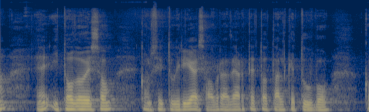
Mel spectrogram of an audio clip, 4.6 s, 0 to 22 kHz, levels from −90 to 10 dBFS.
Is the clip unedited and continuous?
yes; 0 cuts

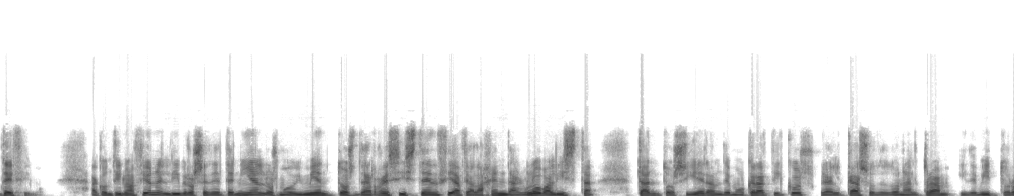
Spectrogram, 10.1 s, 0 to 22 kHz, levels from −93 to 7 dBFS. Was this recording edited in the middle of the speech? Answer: yes; 2 cuts; at 4.6 s, 8.2 s

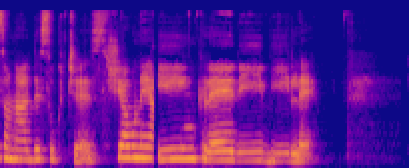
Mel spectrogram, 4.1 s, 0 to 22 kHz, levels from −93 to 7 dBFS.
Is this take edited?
yes; 1 cut; at 1.5 s

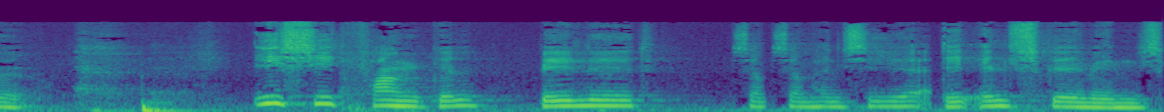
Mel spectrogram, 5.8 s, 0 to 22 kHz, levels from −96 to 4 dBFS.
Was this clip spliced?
yes; 4 cuts; at 1.7 s, 2.6 s, 3.8 s, 4.6 s

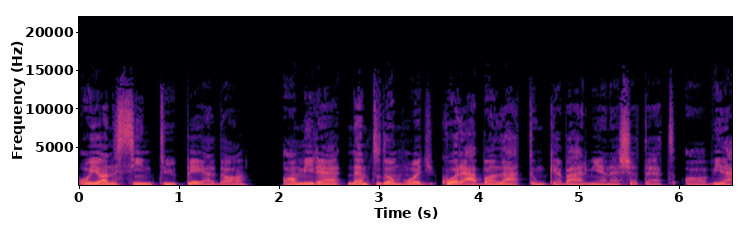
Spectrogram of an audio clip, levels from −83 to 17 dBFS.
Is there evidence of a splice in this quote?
yes; 1 cut; at 2.7 s

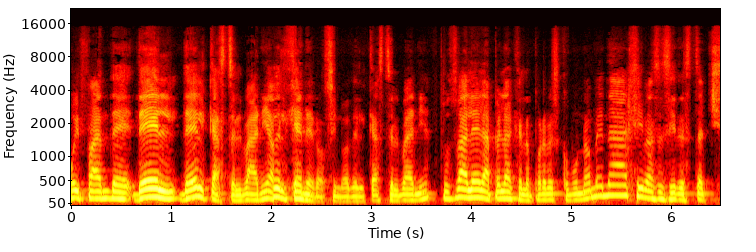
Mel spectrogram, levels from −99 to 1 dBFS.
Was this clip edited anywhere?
yes; 2 cuts; at 2.0 s, 3.7 s

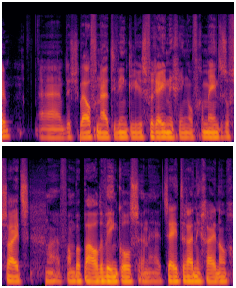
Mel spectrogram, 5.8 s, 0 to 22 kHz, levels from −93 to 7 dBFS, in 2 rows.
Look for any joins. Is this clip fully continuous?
no; 2 cuts; at 1.0 s, 3.4 s

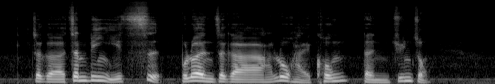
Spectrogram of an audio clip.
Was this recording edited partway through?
yes; 1 cut; at 1.7 s

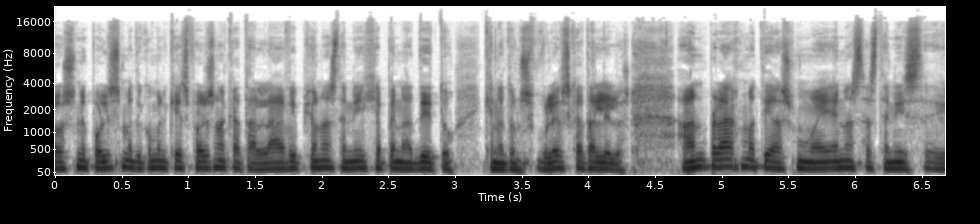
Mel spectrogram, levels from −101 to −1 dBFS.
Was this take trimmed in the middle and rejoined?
no; 0 cuts

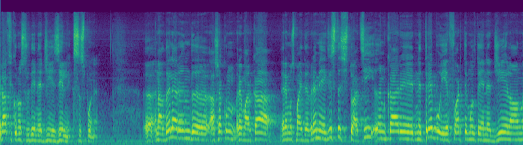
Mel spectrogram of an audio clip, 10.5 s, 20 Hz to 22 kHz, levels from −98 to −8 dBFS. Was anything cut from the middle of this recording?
no; 0 cuts

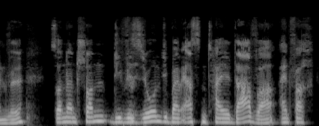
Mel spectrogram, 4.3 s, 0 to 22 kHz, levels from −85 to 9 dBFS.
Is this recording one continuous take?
yes; 0 cuts

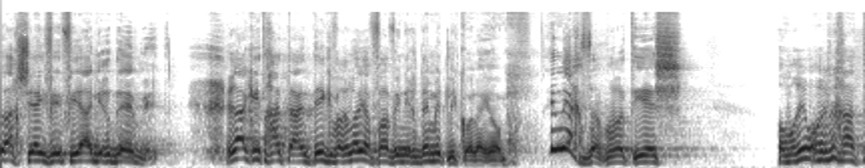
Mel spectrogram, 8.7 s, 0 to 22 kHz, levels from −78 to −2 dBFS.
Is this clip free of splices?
yes; 0 cuts

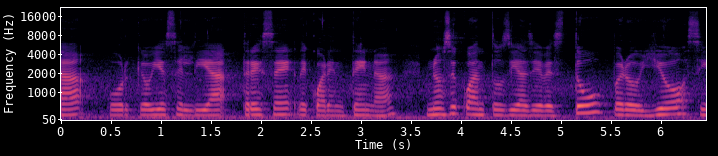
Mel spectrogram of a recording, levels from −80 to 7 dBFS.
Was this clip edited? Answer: no; 0 cuts

